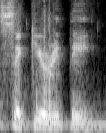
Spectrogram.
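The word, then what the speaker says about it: Sécurité: Alright, security. This is how we are going to pronounce it. Say, cure, ray, pay.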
